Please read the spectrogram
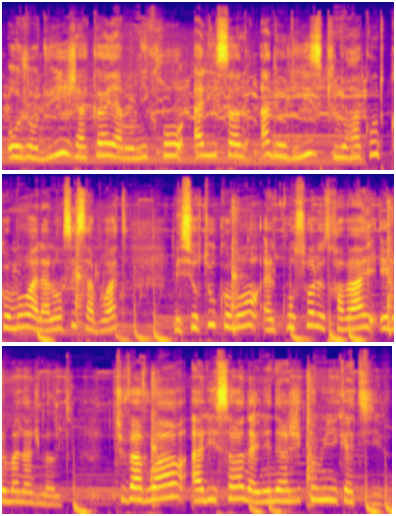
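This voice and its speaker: A woman's voice: fairly high pitch, moderate pace, music in the background. A woman hosting a conversational interview podcast as a career coach.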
